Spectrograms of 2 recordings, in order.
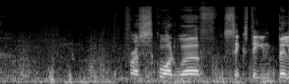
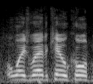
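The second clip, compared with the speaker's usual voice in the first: ordinary talk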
